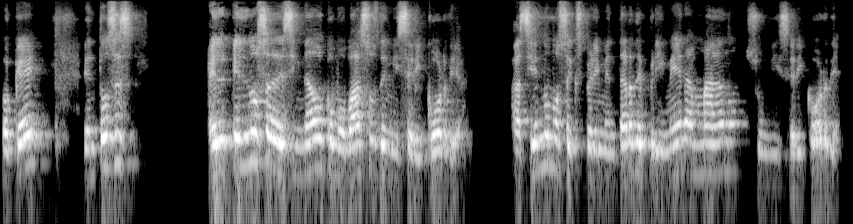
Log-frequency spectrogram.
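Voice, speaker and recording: A woman delivers a sermon in an emphatic, driving way. She repeats key phrases for weight and keeps asking rhetorical questions. Her voice sits at an ordinary middle pitch for a woman. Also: moderate pace. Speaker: preacher.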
